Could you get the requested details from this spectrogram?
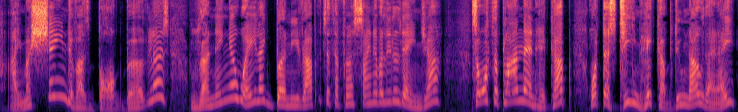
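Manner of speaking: high, loud, swaggering challenge; feisty girl. A narrator's reading. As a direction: goad your friends into action. Swaggering girl challenges her friends.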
